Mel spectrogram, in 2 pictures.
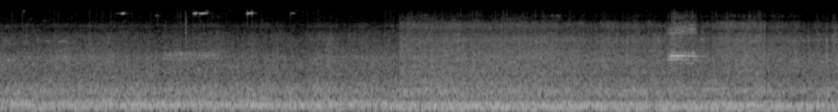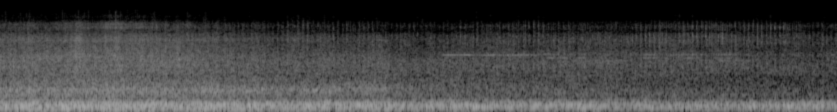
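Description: Passenger train rolling across a steel girder railway bridge: a steady low rumble of wheels on rails and bridge deck, easing slightly toward the end.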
